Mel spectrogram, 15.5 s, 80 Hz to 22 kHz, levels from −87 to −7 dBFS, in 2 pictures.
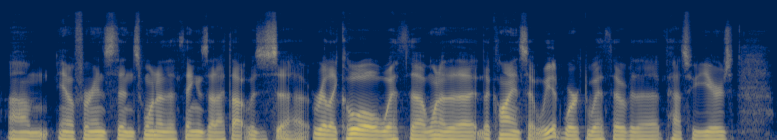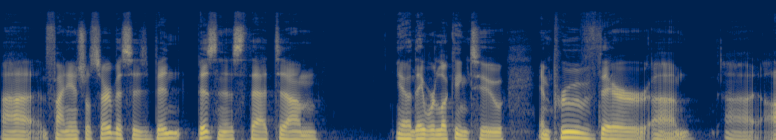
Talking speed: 195 wpm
